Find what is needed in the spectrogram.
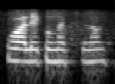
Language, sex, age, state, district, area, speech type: Urdu, female, 30-45, Bihar, Supaul, urban, conversation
